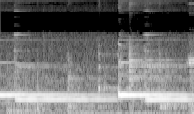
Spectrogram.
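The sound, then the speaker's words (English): A doorbell chime rings at a home with a sustained, resonant tone, struck again with a brighter, louder ding partway through. The chime is clear, with no voices. “It was only an hour later, while she was sewing a dress in the living room, that the doorbell rang.”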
